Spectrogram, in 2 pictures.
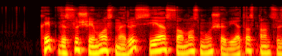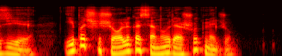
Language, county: Lithuanian, Kaunas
